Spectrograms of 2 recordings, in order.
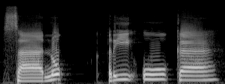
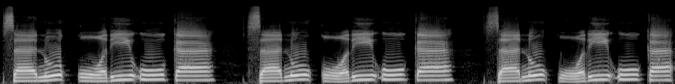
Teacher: artinya adalah pantulan yang kecilkecil atau ringan ya oke Nah maka ketika teman-teman melafalkan huruf q di sini pantulkanlah dia jangan cuman dibaca begini sukauka Itu tetot Kenapa karenanya tidak dipantulkan · Karena qafnya tidak dipantulkan. Harusnya dipantulkan. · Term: Qalqalah sugro, qalqalah sughra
